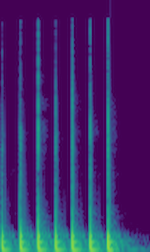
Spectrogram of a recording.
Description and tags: window hit
Thumping the window of a heavy door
